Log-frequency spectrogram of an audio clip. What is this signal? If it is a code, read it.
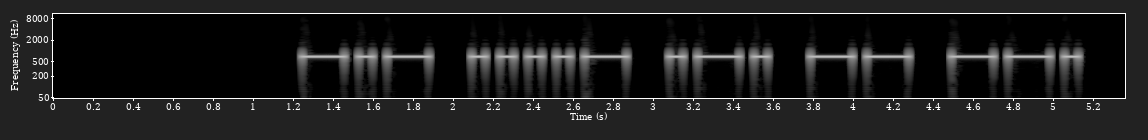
Morse code, heard as a keyed tone, about 17 wpm, 700 Hz. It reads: K4RMG
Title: USA Call Signs - 5 Characters - Repeated 3x - 17wpm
